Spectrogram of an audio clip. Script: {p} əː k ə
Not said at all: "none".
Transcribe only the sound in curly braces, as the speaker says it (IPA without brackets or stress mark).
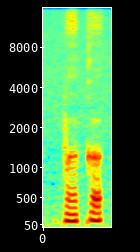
p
